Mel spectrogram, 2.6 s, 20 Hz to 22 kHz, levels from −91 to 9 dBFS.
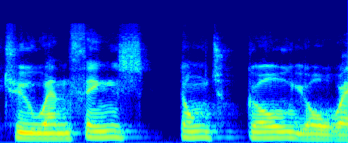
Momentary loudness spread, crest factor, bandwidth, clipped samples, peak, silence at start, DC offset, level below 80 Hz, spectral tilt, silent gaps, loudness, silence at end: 12 LU; 18 dB; 12 kHz; under 0.1%; -16 dBFS; 0.05 s; under 0.1%; -76 dBFS; -6 dB/octave; none; -33 LUFS; 0 s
